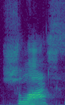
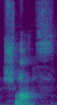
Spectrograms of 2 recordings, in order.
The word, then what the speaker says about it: Schloss: Schloss. – Like schlong and then loss. – Yeah, Schloss. Anytime you have German word and it's E-I, it's pronounced I, and if it's I-E, it's pronounced E.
